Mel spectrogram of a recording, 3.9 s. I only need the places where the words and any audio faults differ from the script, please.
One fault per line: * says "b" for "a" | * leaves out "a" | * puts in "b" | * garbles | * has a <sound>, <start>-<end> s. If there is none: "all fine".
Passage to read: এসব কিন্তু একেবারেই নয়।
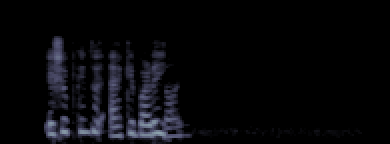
all fine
